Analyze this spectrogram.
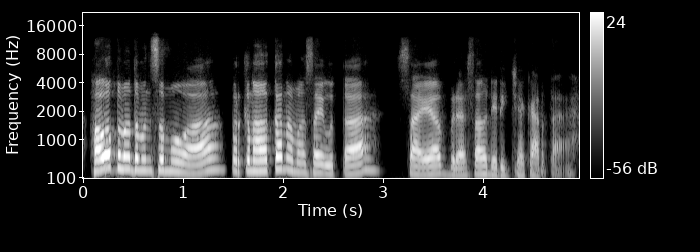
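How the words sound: The pitch starts high and moves down low. "Kauta pengen dari tinggi ke rendah"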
